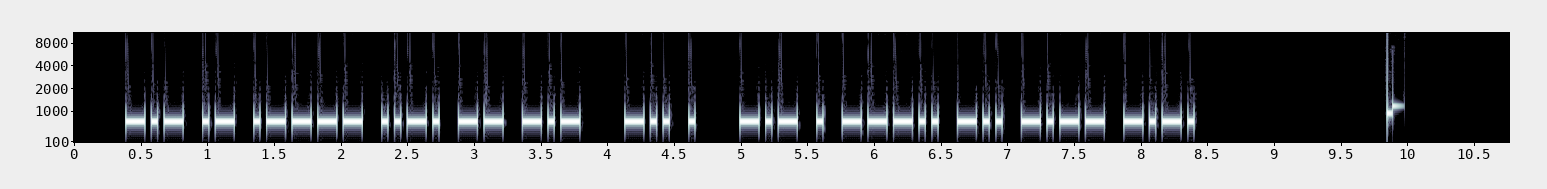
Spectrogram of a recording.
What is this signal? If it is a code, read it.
Morse code, heard as a keyed tone, about 25 wpm, 700 Hz. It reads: KA1FMK DE KE8DYC
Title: USA Callsign DE Callsign - 6 Characters - 25wpm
